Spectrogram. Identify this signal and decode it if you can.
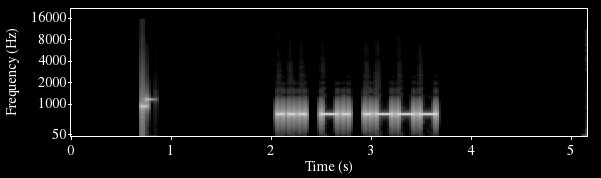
Morse code, heard as a keyed tone, about 22 wpm, 700 Hz. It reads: SNJ
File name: ARRL Sections v2 - 22wpm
